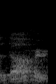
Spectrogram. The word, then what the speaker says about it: Daubert: I know it looks like a French word, but it's based on, I mean, the family that this was in this case, they pronounced their own name Daubert.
